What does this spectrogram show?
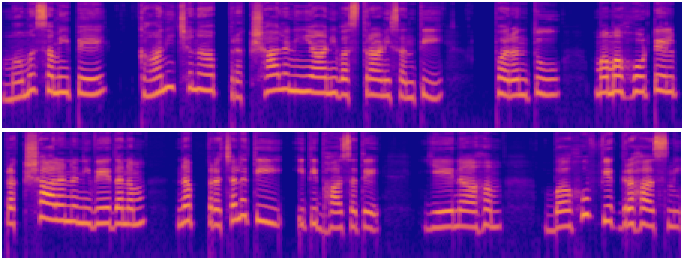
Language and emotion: Sanskrit, sad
